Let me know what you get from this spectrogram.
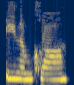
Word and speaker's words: Enumclaw: Enumclaw.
